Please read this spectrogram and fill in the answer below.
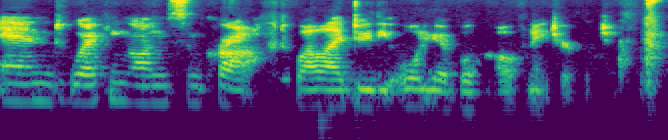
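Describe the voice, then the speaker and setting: A bright, sharp tone at a moderate pace, in an Australian accent. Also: woman. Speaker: booktuber. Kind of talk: casual chat.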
